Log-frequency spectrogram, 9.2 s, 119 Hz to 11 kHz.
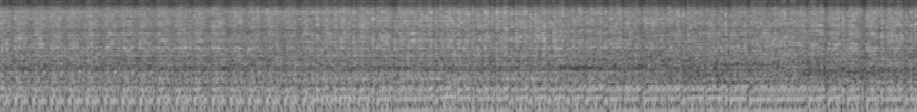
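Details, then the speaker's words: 1995 Honda Civic EG race car, gutted, B16 transmission: idle with uneven stumbling beat and occasional dropped pulses; misfire starting within seconds to minutes of starting, owner attributes it to a Honda issue awaiting repair. "It starts to misfire in a couple minutes or a couple seconds."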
